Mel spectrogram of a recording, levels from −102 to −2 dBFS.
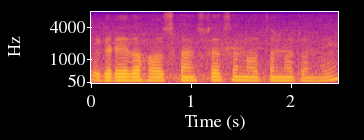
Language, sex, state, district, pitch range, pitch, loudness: Telugu, male, Andhra Pradesh, Visakhapatnam, 130-140 Hz, 135 Hz, -19 LUFS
